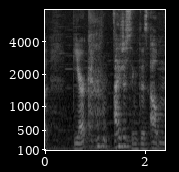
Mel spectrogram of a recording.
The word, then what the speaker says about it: Björk: The only reason why I say her name Björk to that bitch over there is because she doesn't understand it when I say Björk. Because her name is actually Björk. She also rolls her tongue when she says her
